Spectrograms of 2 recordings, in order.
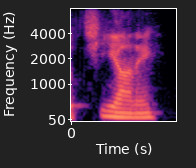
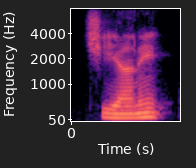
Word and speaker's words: Tiani: So the top general, Abdurrahman Tiani, his name is also Tiani. That's how they pronounce it. Tiani or Tiani. Either or.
